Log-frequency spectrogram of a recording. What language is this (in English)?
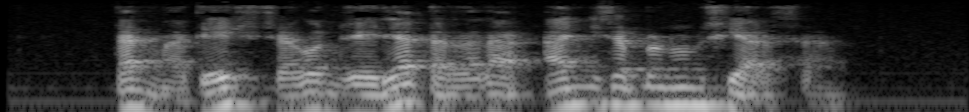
Catalan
